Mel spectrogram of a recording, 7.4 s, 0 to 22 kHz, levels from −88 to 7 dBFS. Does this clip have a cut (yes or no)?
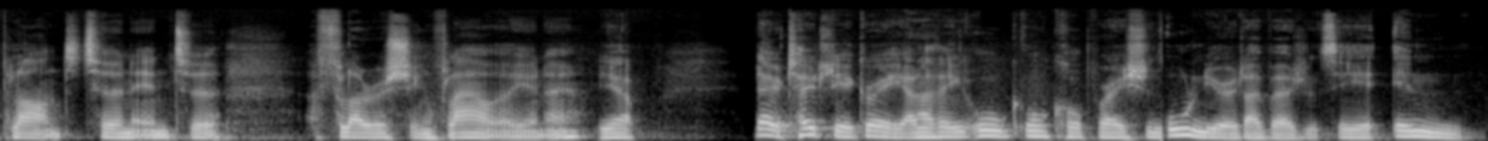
yes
